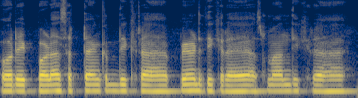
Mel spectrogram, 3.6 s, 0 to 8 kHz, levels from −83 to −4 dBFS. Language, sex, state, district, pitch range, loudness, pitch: Hindi, male, Jharkhand, Garhwa, 140-145 Hz, -16 LUFS, 145 Hz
